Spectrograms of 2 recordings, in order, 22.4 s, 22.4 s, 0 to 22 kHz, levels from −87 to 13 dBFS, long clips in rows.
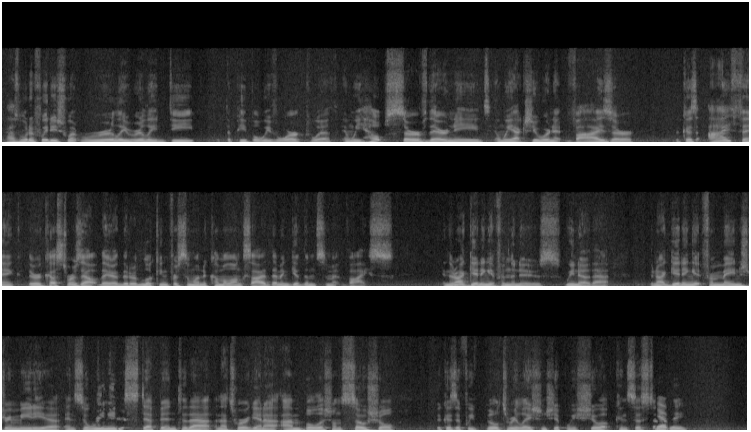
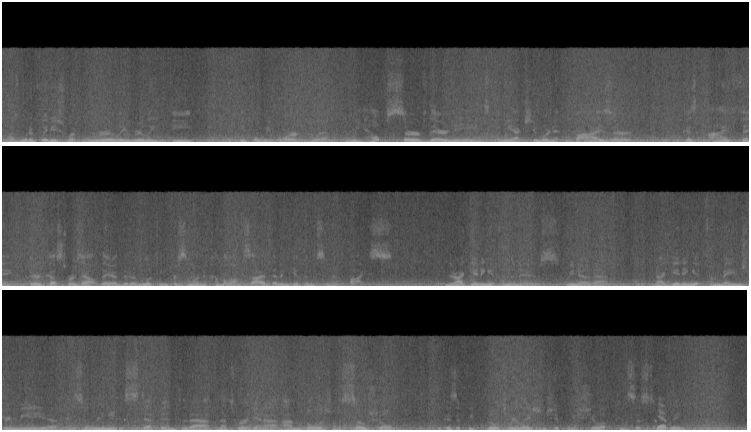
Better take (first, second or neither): first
